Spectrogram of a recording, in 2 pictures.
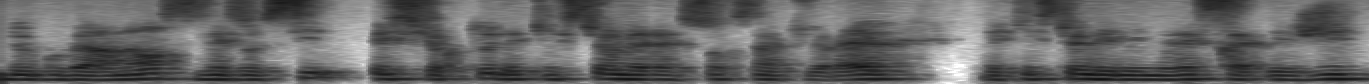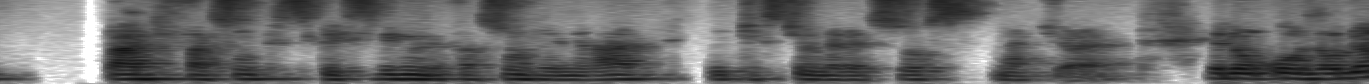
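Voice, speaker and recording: A man's voice: medium pitch, warm tone. A man from DR Congo presenting a webinar lecture, with frequent fillers and restarts. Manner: hesitant, many fillers and restarts. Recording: roomy sound with faint background noise.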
